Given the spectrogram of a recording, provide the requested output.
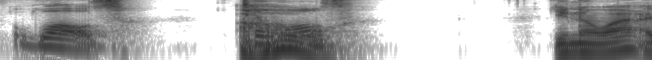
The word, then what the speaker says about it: Walz: I think it's okay I think it's walls like like like the walls you're looking at cuz it's walls walls you know what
